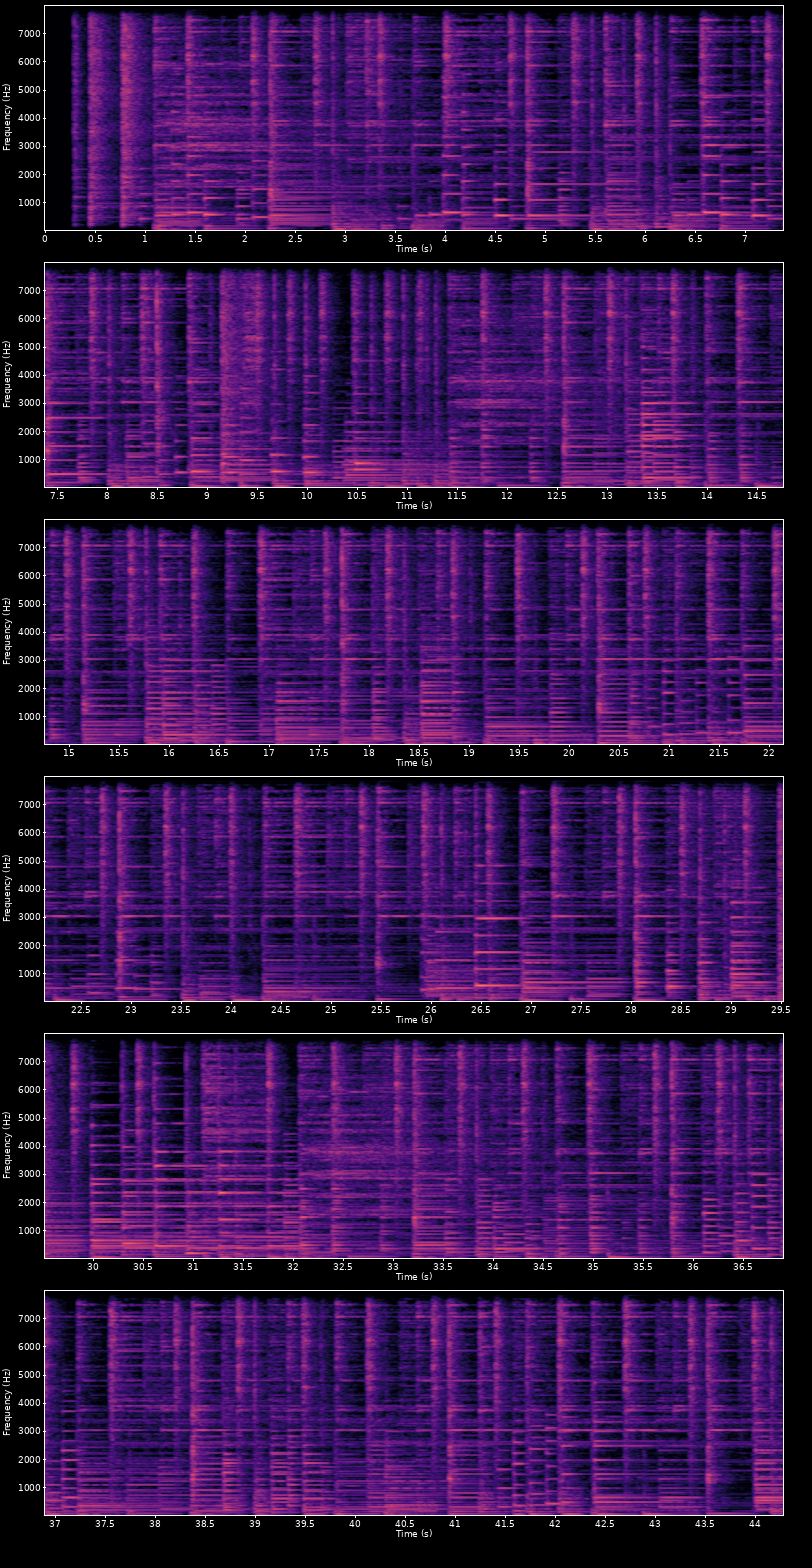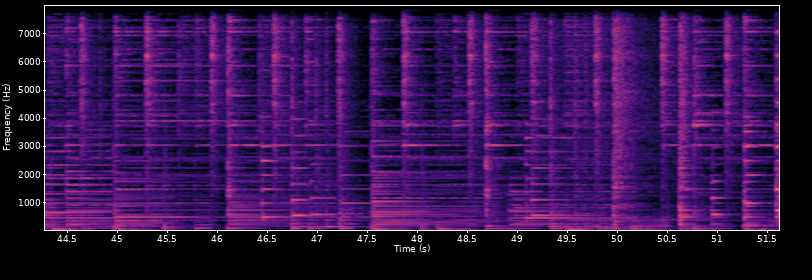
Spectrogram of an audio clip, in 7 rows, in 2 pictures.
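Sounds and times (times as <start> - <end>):
bossa nova backing track in B minor: 0.8 - 51.6.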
